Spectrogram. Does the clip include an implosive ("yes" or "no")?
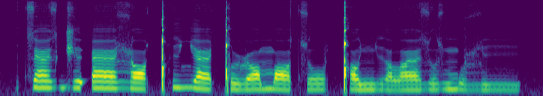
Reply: no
